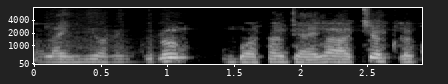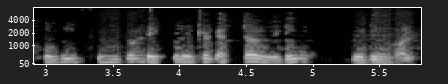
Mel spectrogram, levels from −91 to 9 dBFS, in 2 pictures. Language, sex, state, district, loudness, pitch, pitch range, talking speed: Bengali, male, West Bengal, Jhargram, -26 LUFS, 150 Hz, 145-160 Hz, 165 wpm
